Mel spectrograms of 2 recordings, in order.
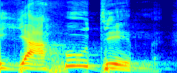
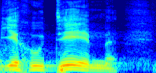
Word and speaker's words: Yahudim: The Russian Jews responded by referring to the German Jews as being the Yahudim, which is the German pronunciation of the word Yehudim, meaning Jews.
